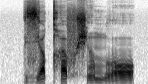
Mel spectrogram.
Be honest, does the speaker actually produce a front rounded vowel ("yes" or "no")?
no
